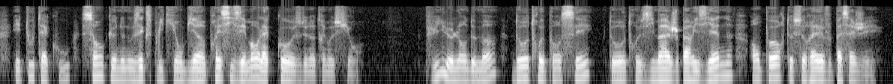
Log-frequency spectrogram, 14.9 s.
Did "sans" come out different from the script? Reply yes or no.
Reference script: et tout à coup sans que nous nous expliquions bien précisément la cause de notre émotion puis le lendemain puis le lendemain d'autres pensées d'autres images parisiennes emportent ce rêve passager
no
